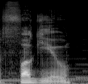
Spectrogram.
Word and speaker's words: Fugu: It's pronounced Fugu, but because this is a family show, I'll adjust the name.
